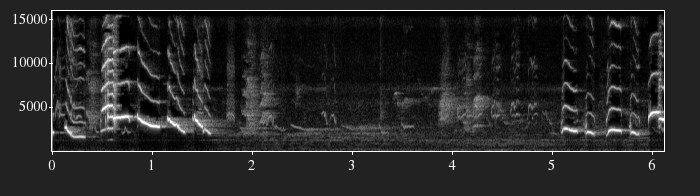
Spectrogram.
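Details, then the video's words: Stressed-bird therapy song of a white-rumped shama: a burst of bright, looping whistled notes and high chips, then a quiet gap with distant faint chatter, before the rich warbled phrases resume. "terapi Kacer dan pemulihan Kacer setres cepat gacor"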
